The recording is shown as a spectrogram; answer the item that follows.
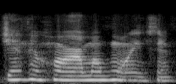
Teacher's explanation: She kind of talks through her nose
